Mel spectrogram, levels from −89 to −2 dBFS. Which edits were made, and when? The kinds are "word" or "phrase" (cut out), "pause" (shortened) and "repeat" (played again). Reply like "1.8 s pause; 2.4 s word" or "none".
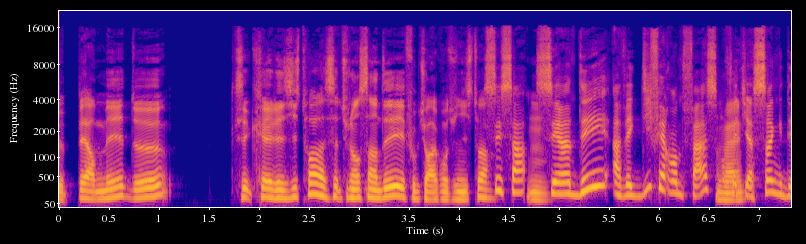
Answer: none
